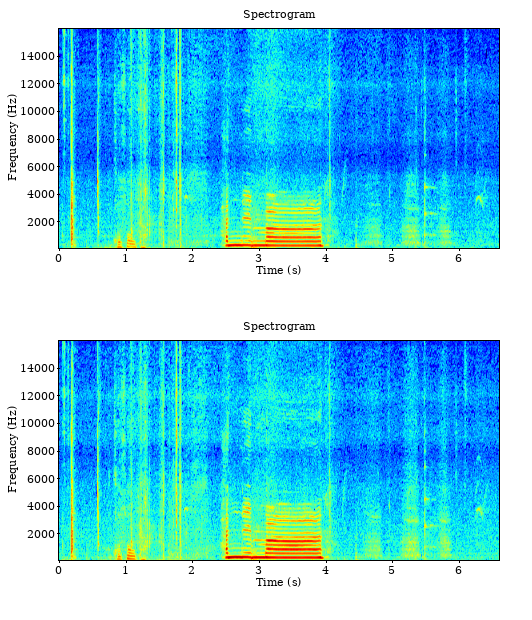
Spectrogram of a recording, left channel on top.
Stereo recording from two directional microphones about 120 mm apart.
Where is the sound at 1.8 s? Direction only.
55° left (ahead or behind).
